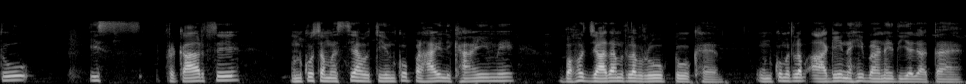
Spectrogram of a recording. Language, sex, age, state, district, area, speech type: Hindi, male, 18-30, Uttar Pradesh, Jaunpur, rural, spontaneous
